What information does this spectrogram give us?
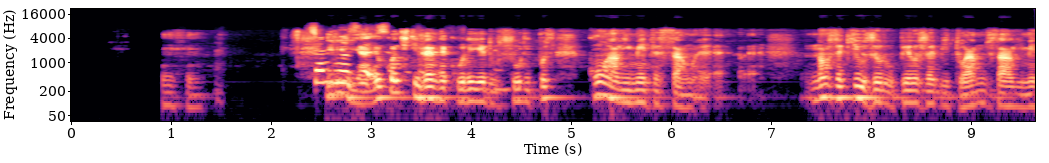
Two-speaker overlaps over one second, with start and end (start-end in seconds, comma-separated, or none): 2.5-4.5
